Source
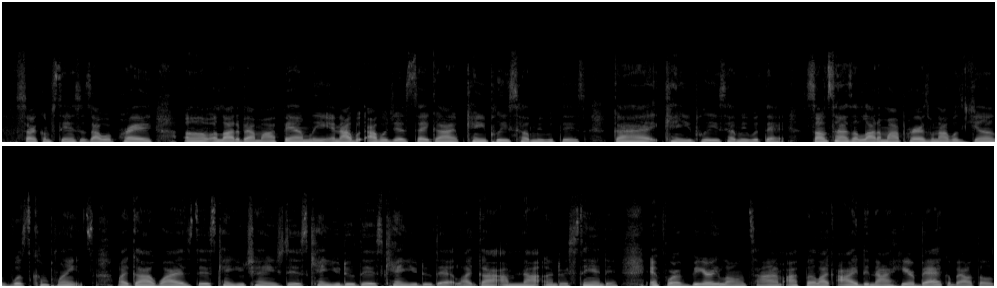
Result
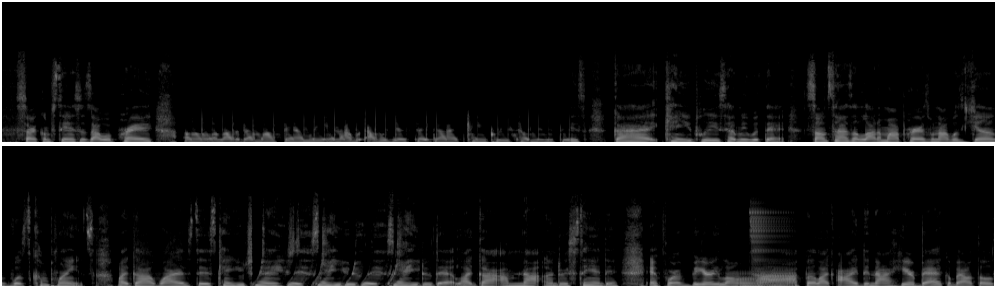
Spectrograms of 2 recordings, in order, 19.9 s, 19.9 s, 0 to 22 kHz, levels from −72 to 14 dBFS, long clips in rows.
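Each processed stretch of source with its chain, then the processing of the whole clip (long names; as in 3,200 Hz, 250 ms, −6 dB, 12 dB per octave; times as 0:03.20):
0:01.79–0:05.69: high-shelf EQ 2,100 Hz −12 dB + downward compressor 12 to 1, threshold −38 dBFS + auto-filter low-pass saw down 9.8 Hz 460–3,600 Hz
0:11.18–0:11.79: running median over 9 samples + centre clipping without the shift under −49.5 dBFS
0:12.42–0:14.10: notch filter 4,400 Hz, Q 6.2 + all-pass dispersion highs, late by 114 ms, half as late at 1,400 Hz
0:17.28–0:17.86: parametric band 990 Hz +8.5 dB 1.4 octaves + downward compressor, threshold −34 dBFS + flutter between parallel walls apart 4.4 metres, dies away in 1.3 s
whole clip: thirty-one-band graphic EQ 160 Hz −6 dB, 315 Hz −10 dB, 500 Hz +5 dB, 1,250 Hz +10 dB, 2,000 Hz +10 dB; downward compressor, threshold −29 dBFS; dynamic equaliser 5,900 Hz, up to +6 dB, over −58 dBFS, Q 1.1; level +2.5 dB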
